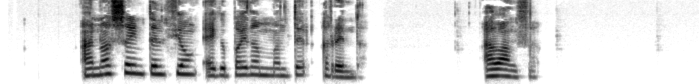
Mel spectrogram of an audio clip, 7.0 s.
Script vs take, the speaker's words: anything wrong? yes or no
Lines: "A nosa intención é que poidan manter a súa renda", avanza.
yes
